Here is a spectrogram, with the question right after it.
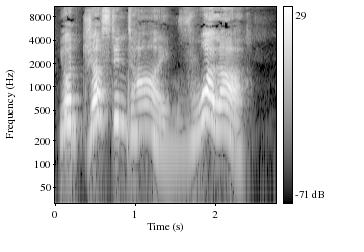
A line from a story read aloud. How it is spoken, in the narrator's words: Lumiere cried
